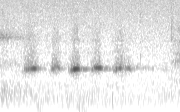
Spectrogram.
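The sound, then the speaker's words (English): A gaucho at a cattle ranch corral in Argentina whistles softly to the horses in a series of about five short, steady notes at an even pace, gentle, with no talking. “Each gaucho went to the corral and whistled softly like this.”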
